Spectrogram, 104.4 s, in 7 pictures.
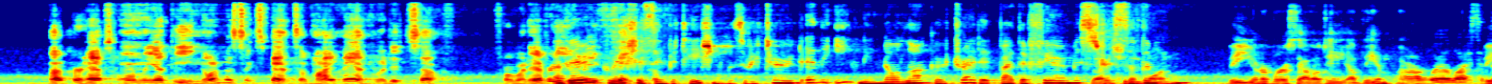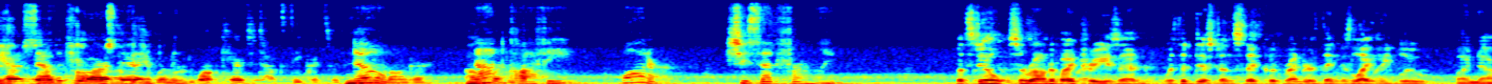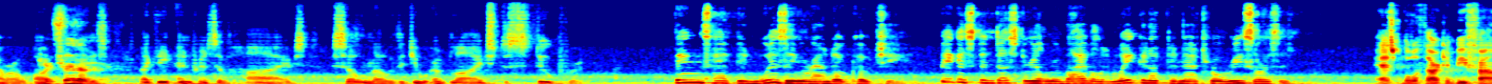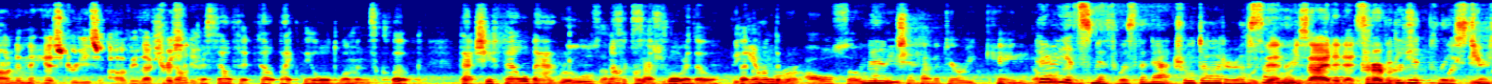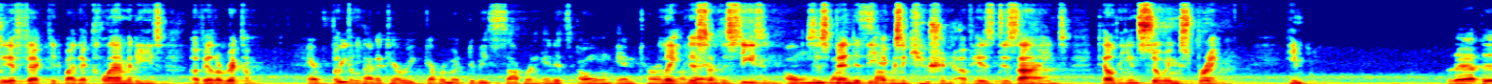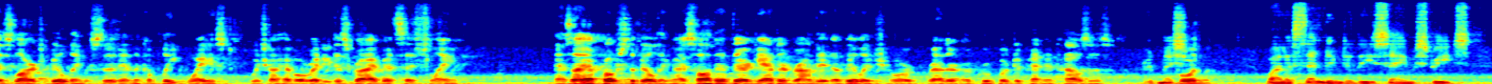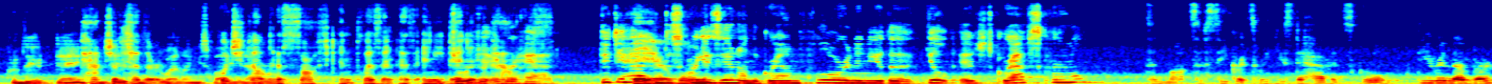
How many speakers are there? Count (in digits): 10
